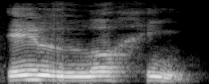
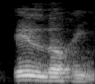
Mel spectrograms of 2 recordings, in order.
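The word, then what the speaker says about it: אֱלֹהִים: O Aleph não se pronuncia, mas ele está assinalado como E. E o El, Elohim, Elohim.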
